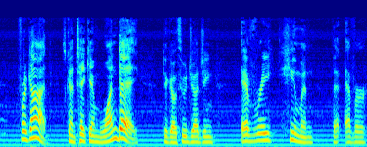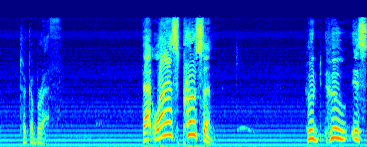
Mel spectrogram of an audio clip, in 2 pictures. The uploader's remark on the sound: We are sorry about the humming on this podcast - we are working to locate the problem before our next podcast.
